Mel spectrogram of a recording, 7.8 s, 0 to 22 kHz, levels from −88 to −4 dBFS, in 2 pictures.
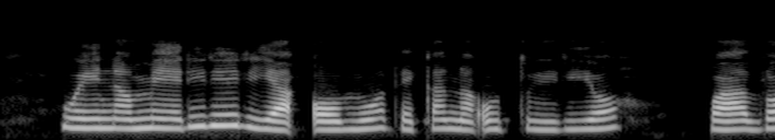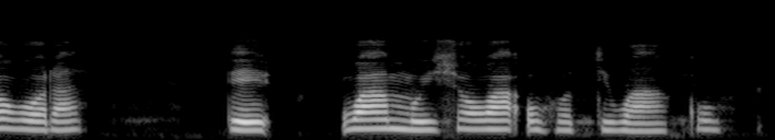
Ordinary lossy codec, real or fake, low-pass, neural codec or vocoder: none; fake; none; codec, 16 kHz, 4 kbps, FunCodec, trained on LibriTTS, 50 frames a second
